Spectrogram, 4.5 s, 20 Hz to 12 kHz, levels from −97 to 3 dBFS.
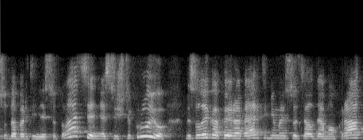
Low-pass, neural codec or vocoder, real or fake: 7.2 kHz; none; real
